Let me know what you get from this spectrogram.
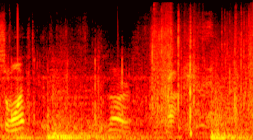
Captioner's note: voiceover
